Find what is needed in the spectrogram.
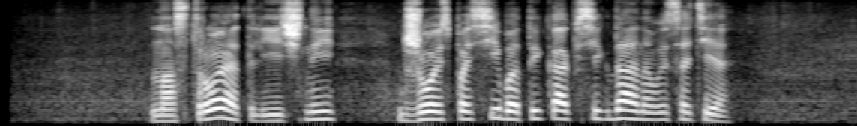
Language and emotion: Russian, positive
